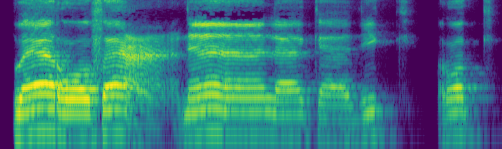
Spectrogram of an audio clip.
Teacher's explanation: jangan ada alif, jangan ada mad atau panjangnya di ro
